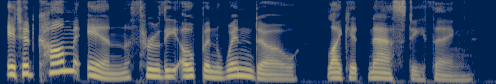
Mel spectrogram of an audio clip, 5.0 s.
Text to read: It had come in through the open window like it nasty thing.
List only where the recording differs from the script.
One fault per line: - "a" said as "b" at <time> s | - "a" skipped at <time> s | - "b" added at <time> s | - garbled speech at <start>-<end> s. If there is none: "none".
none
